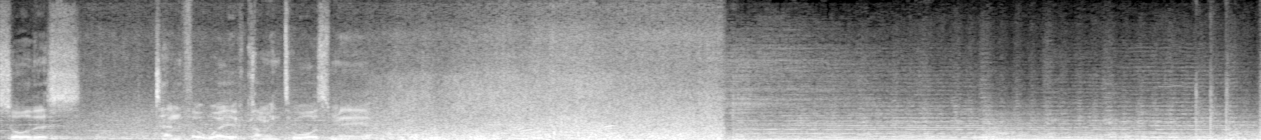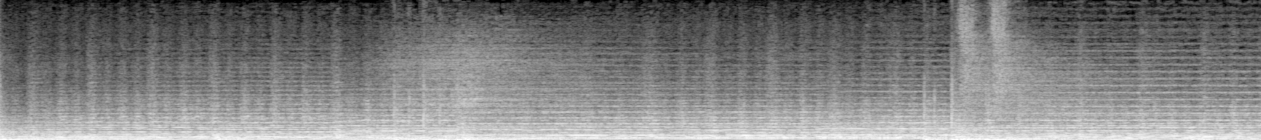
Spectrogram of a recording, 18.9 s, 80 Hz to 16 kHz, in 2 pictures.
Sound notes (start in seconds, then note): 3.0 waves crashing; 5.7 uplifting music; 15.2 uplifting music continues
